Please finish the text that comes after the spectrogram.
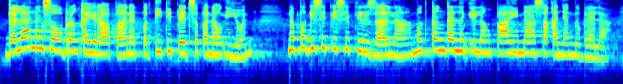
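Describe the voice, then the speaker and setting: A woman's voice: high voice, moderate pace, darkish tone. A woman with a Filipino accent reading scripted narration and announcements for a radio drama. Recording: reverberant recording with music behind.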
